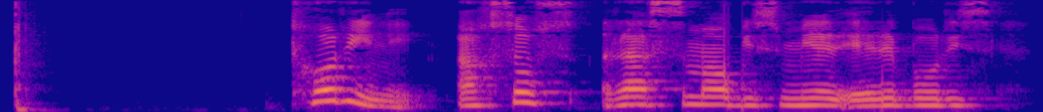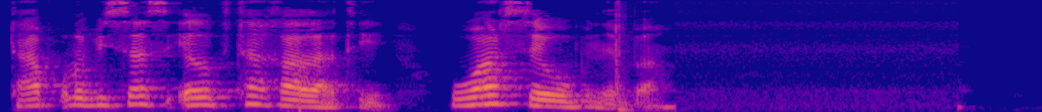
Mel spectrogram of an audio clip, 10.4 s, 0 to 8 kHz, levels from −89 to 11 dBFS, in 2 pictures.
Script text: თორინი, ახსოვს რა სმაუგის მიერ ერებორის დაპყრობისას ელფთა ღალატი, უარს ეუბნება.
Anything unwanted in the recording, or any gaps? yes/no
no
